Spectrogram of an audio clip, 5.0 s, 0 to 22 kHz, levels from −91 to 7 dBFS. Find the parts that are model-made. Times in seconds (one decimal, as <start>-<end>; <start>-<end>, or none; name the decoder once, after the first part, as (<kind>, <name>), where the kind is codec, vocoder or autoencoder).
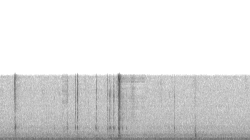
2.4-2.9 (autoencoder, DAC-VAE)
